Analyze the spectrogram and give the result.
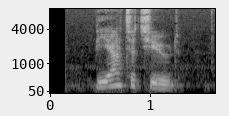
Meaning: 1. Supreme, utmost bliss and happiness 2. Any of the Biblical blessings given by Jesus in Matthew 5:3–12. E.g.: "Blessed are the meek for they shall inherit the earth" (Matthew 5:5)
- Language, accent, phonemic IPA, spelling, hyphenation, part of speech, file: English, Received Pronunciation, /biːˈætɪtjuːd/, beatitude, be‧a‧ti‧tude, noun, En-uk-beatitude.opus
